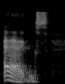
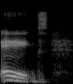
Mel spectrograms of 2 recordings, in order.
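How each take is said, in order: First: Eggs is said with a non-Midwestern vowel. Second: Eggs is said with a Midwestern vowel.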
